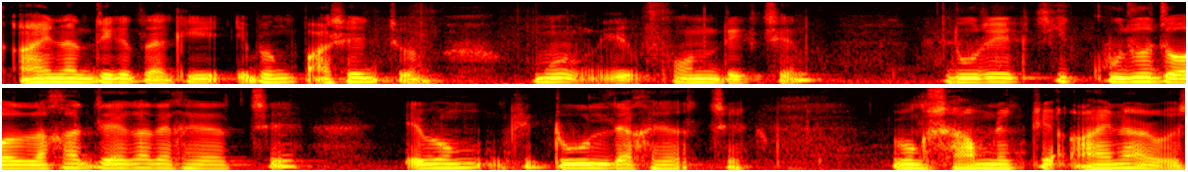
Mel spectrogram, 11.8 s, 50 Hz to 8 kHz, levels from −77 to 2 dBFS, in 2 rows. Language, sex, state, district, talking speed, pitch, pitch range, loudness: Bengali, male, West Bengal, Kolkata, 145 wpm, 140 Hz, 130-145 Hz, -20 LUFS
